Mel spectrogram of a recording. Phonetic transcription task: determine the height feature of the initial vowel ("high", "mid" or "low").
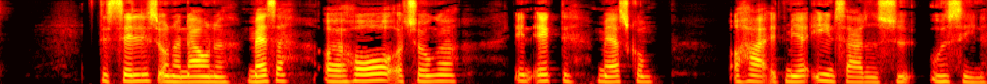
mid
